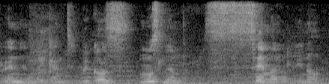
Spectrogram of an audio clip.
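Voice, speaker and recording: Speaking very slowly, a man has an Arabic accent. Noticeable background noise and audible room echo surround him. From Libya. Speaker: adult English learner. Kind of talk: classroom interview. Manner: halting, many fillers.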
